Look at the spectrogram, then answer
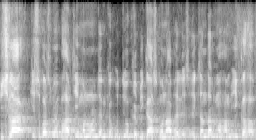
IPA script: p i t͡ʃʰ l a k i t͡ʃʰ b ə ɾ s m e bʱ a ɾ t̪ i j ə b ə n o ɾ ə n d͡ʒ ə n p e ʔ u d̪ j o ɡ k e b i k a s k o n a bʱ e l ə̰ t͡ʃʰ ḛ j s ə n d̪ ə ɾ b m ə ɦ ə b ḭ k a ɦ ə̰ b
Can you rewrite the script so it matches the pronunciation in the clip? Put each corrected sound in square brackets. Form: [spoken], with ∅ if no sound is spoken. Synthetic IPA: p i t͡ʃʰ l a k i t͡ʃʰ b ə ɾ s m e bʱ a ɾ t̪ i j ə [m] ə n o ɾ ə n d͡ʒ ə n [k] e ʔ u d̪ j o ɡ k e b i k a s k o n a bʱ e l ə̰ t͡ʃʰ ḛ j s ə n d̪ ə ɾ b m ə ɦ ə [m] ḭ k [ə] ɦ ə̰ b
